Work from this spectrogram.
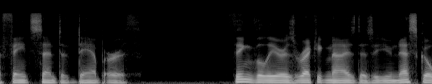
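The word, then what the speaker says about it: Þingvellir: The first of these is Thingvalier National Park, a place where history and geology rest together in the same wide valley. The name thing is pronounced roughly Thingvetier and it means assembly fields.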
